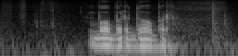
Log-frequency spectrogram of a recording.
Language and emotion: Russian, neutral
